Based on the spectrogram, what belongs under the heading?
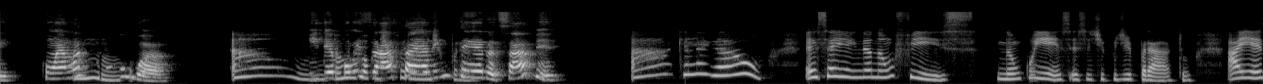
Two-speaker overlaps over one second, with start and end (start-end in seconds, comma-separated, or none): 3.2-4.8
